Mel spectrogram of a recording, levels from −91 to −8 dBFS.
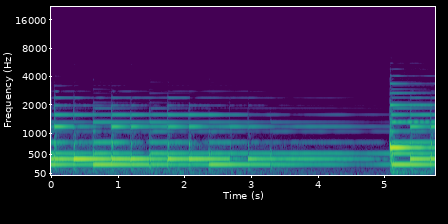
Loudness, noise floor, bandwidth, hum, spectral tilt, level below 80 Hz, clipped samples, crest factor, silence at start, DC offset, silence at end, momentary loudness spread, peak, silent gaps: -27 LUFS; -48 dBFS; 3.9 kHz; none; -10 dB/octave; -62 dBFS; under 0.1%; 16 dB; 0 s; under 0.1%; 0 s; 18 LU; -12 dBFS; none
